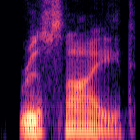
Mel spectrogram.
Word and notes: recite: American English

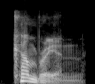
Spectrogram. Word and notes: Cumbrian: British English

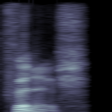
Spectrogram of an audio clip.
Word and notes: finish: British English

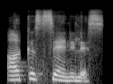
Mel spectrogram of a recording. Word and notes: arcus senilis: Indian

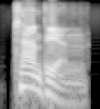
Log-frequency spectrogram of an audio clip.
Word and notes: tampion: British English

